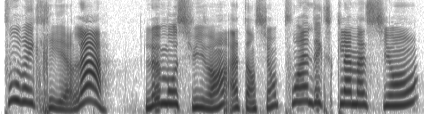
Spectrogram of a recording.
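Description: A woman presents a casual live show with a fairly high voice. She banters playfully with her co-host. She speaks through a mask into a handheld mic, with very little room sound. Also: big pitch swings, a little slow, creaky, no echo, clean studio sound. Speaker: co-host, librarian. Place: small decorated indoor stage set. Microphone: handheld microphone, speaking through a face mask.

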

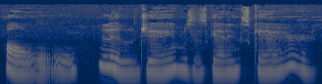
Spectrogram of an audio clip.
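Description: A woman plays a sly female warrior in an audio roleplay. Her husky voice crackles with fry as she taunts sardonically, recorded very dry. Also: medium pitch, takes it slowly, mellow, no echo. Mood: gloating. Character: sly, mocking female warrior squad member.

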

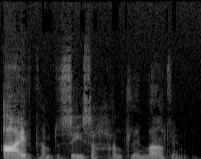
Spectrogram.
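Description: A man's voice: medium pitch, very animated, normal speed, sharp tone, slightly rough, no room sound, voice pushed up, heavily acted. A man voicing a small, polite young bear who speaks earnestly and hopefully.

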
